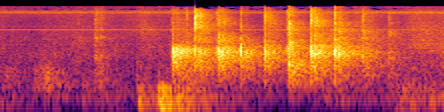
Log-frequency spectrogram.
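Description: Brief applause from a few people at a table, starting a little under two seconds in as a quick run of hand claps and dying away near the end.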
